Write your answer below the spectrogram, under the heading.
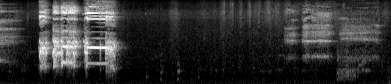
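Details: A loud rooster crow with a sharp onset and a held middle section, then quiet, then a second, more distant crow that ends in a lower, rasping tail.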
